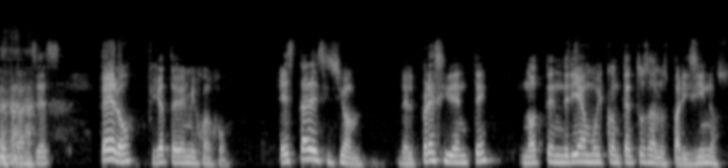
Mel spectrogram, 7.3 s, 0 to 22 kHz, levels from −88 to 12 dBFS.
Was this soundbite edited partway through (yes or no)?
yes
